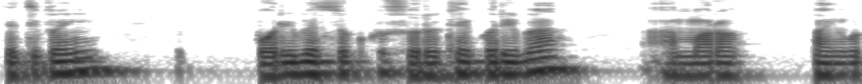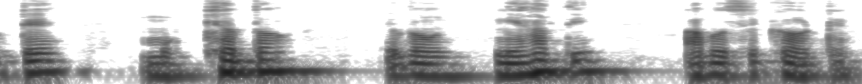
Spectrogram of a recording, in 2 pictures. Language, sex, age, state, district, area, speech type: Odia, male, 18-30, Odisha, Puri, urban, spontaneous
